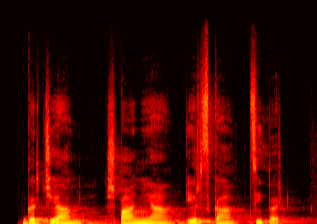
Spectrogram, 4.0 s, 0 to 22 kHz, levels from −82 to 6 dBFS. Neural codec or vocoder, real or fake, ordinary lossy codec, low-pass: codec, 44.1 kHz, 7.8 kbps, Pupu-Codec; fake; none; 19.8 kHz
